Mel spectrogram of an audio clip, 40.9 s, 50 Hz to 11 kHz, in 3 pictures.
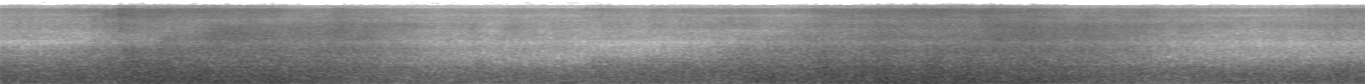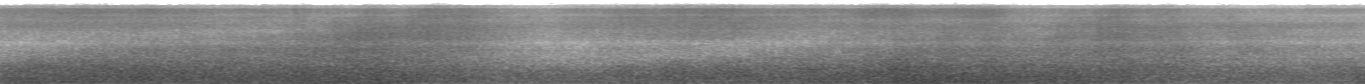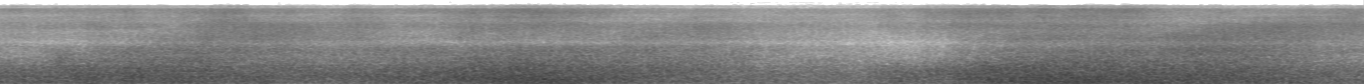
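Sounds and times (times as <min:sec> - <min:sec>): ocean surf washing onto shore: 0:00.0 - 0:40.9.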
